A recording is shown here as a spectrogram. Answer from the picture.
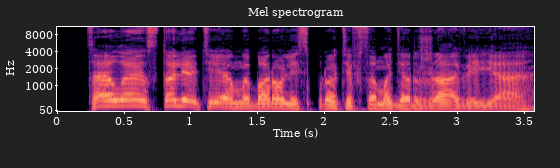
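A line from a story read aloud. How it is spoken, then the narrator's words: Drunken shouting. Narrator (Russian): нетрезвым голосом прокричал кто-то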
